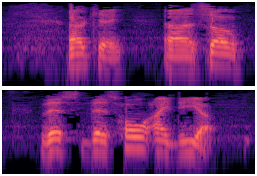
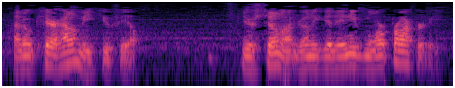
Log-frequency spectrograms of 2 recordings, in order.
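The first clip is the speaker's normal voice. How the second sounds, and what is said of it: Sarcastic tone. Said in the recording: “That was sarcasm.”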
